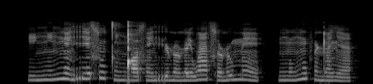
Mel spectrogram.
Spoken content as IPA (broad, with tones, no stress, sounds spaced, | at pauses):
i˨ ŋ ĩ˨˦ ŋ ẽ˦˨ rʲ e˦ s u˦ t ĩ˨ ŋ͡ǃ ɒ˨ s ẽ˨ rʲ u˨ ɳ õ˨ ɳ e˨ w æ̃˦ s o˨ ɳ u˦ m ẽ˦˨ | ŋ ũ˨ ŋ ũ˦ f ẽ˨ ɖ æ̃˨ lʲ æ̃˨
